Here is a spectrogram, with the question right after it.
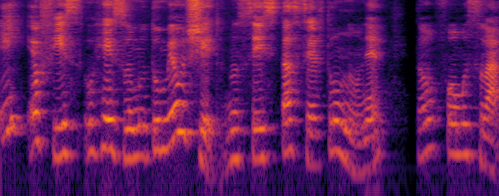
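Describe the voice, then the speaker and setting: At a fairly slow pace, a woman with a fairly high pitch speaks with lively intonation. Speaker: vlogger. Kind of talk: reading aloud; casual explainer vlog. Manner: halting.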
